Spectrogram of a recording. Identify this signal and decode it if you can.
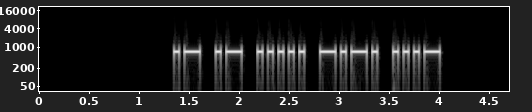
Morse code, heard as a keyed tone, about 23 wpm, 700 Hz. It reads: AA5CV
